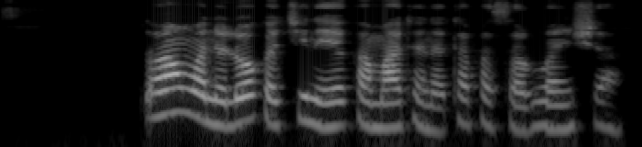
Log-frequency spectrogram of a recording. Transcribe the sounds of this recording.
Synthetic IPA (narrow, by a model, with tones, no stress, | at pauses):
sʼoː˦hɔ˦ŋwɐ˨ne˨loː˦kɐ˨t͡ʃiː˦neː˨ja˦kaː˨maː˦ta˨na˨tɐ˦ɸa˨sɐ˨ɽʊ˦wɐ˦nʃa˦ʔ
